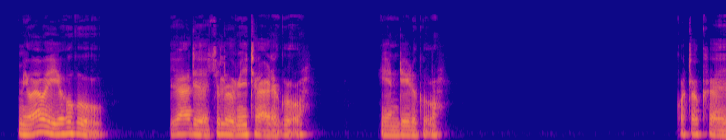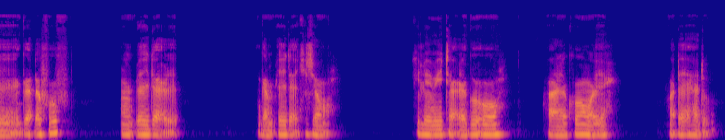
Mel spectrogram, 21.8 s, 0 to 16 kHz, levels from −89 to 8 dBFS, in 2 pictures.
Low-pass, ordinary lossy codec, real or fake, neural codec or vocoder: 14.4 kHz; MP3, 48 kbps; real; none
